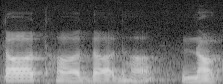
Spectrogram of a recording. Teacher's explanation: दंत के नाम से क्यों जानते हैं, क्योंकि जो जिह्वा है वह जिह्वा जब ऊपर वाले दांतों से स्पर्श करती है तब वर्ण का उच्चारण होता है, तो उसे हम दंत के नाम से जानते हैं, यानी इसे हम त वर्ग को दंत के नाम से जानते हैं, जिसमें त थ द ध न को शामिल किया जाता है।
